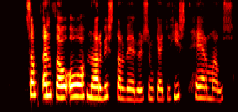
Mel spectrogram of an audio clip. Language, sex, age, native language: Icelandic, female, 13, Icelandic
